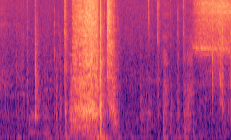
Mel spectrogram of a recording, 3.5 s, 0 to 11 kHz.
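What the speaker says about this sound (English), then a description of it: "I will cut again 5 inch." Scissors cutting an A4 sheet of paper for a wedding mini album, a short rasping snip of about a second sounding close and clear, followed by fainter handling rustles and a thin high hiss.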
